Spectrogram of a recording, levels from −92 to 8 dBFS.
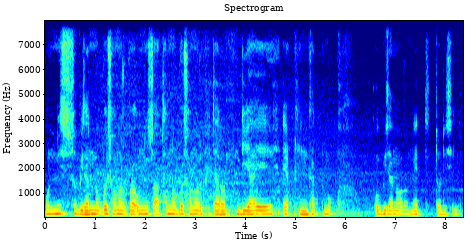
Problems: none marked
